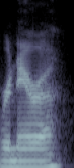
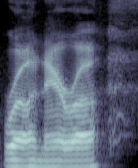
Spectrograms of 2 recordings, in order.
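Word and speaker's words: Rhaenyra: I enjoyed the talk between the queen that never was and Rea. Sorry, I said her name wrong.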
